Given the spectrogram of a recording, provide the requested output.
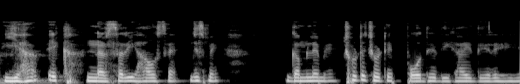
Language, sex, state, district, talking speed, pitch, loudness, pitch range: Hindi, male, Jharkhand, Ranchi, 170 wpm, 160 Hz, -17 LUFS, 150-170 Hz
